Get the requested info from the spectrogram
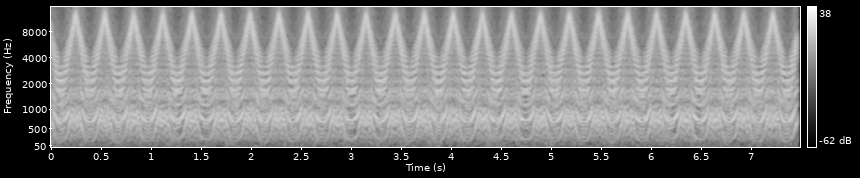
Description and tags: Experimental QM synthesis resulting sound.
